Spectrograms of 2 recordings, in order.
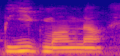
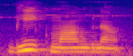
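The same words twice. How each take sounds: First: भीख said wrongly as "bheeg", with a hard g at the end; wrong pronunciation. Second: भीख said rightly as "bheekh", ending in k; correct pronunciation. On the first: Teacher showing students the wrong way to say भीख, ending it in g. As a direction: say भीख with a g sound, the mistake to avoid. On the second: Teacher giving students the right way to say भीख, ending it in k. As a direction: end भीख on a clear k sound, the right way. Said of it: "not भीख मांगना". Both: Shown as a demonstration.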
